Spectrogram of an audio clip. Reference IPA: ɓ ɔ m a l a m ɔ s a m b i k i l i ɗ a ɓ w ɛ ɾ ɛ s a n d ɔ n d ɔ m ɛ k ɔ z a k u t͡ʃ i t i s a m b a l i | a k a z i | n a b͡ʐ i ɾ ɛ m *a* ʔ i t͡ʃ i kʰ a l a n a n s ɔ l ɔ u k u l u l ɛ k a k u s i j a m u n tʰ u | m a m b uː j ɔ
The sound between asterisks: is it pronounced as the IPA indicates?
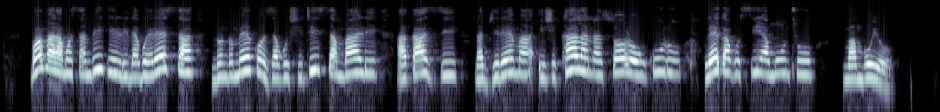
yes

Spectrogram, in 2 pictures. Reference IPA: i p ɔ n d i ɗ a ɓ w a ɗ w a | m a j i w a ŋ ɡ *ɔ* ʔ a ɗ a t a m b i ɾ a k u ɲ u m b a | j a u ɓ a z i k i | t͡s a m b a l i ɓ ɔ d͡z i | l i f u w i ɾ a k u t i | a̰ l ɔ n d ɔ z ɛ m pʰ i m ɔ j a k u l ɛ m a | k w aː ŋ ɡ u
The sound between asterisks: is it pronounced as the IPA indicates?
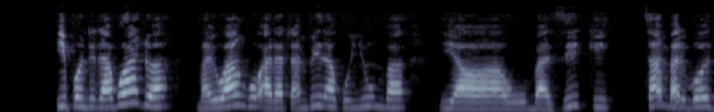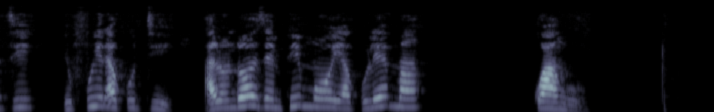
no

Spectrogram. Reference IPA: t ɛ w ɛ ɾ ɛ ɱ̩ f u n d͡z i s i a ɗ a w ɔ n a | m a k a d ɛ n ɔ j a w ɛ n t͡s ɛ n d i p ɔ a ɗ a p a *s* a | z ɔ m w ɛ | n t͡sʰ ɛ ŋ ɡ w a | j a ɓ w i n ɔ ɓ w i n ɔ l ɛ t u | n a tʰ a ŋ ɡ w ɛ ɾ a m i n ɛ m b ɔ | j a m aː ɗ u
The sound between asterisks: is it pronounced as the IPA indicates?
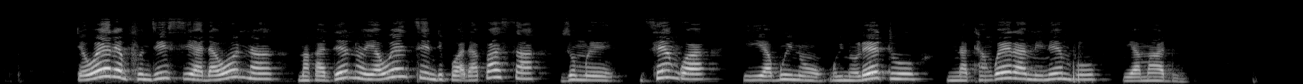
yes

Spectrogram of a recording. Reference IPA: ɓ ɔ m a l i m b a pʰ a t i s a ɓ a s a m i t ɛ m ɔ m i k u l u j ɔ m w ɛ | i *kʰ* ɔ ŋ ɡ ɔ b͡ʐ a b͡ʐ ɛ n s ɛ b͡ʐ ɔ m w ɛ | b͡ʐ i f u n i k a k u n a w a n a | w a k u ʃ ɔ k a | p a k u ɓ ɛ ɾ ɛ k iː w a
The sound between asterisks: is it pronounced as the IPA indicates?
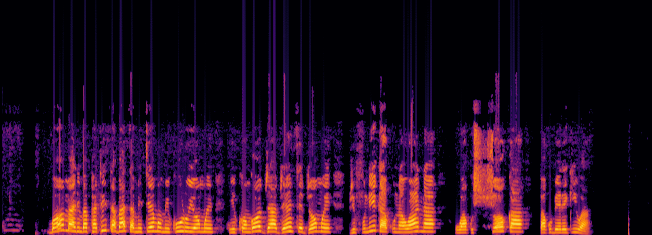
yes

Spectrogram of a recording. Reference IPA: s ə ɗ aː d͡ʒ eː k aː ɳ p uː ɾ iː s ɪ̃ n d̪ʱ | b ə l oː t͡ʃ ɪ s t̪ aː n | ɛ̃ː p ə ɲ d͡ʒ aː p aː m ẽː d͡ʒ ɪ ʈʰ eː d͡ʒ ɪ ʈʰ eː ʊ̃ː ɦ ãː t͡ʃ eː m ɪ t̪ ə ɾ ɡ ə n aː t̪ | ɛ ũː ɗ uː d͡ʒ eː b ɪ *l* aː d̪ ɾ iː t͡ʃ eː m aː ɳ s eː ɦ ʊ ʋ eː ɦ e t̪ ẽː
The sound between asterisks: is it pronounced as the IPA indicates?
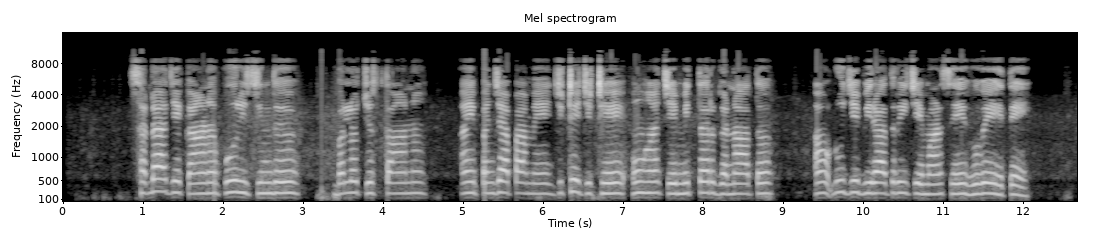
no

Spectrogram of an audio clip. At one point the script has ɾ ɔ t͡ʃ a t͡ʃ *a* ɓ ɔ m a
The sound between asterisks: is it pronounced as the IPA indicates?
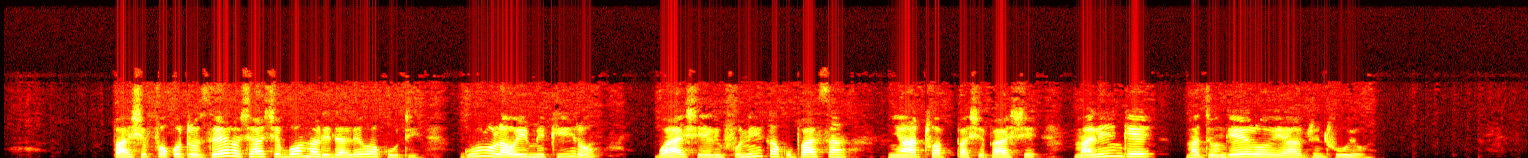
no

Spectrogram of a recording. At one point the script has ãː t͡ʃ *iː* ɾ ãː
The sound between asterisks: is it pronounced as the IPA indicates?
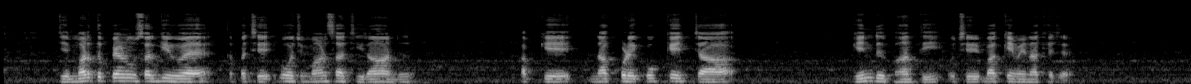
yes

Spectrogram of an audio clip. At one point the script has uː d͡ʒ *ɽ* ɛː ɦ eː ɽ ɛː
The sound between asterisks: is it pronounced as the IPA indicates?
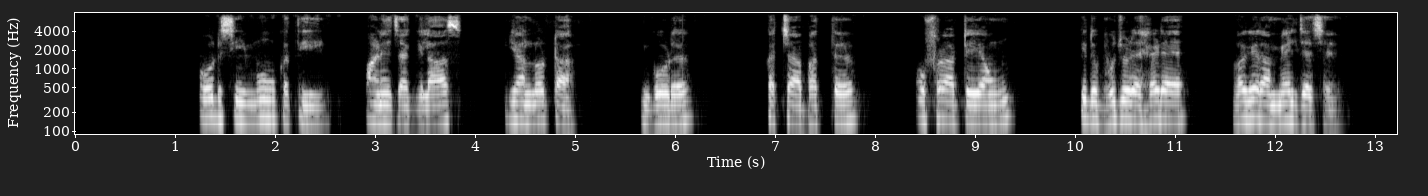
yes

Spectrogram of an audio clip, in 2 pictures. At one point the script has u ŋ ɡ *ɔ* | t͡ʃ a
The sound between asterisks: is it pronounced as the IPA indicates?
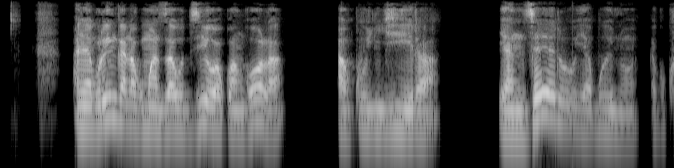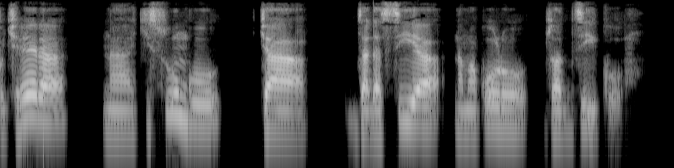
no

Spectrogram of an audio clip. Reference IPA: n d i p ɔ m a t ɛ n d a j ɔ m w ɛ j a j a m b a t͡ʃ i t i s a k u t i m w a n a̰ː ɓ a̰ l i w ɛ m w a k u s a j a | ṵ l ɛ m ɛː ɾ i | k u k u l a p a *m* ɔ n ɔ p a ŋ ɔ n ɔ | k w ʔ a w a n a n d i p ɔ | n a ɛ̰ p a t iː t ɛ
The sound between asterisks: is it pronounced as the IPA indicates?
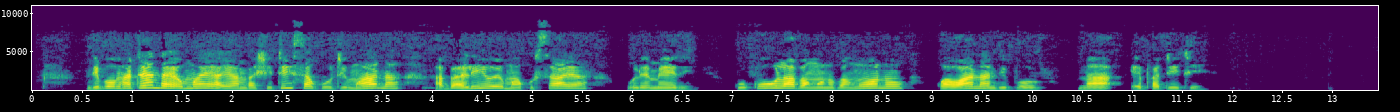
no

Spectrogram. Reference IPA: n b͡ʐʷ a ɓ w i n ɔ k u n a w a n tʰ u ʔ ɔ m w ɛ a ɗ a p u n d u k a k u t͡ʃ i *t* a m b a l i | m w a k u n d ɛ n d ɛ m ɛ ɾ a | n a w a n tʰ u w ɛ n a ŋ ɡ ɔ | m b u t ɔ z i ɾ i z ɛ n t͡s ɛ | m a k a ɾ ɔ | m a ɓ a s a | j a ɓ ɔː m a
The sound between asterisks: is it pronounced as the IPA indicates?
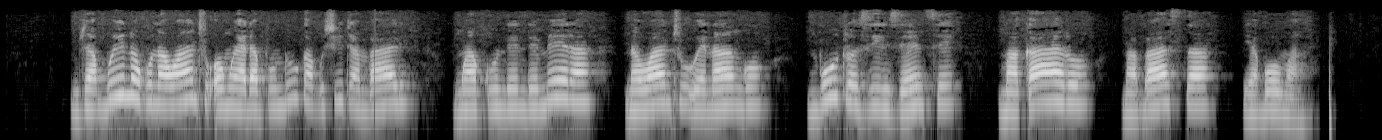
yes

